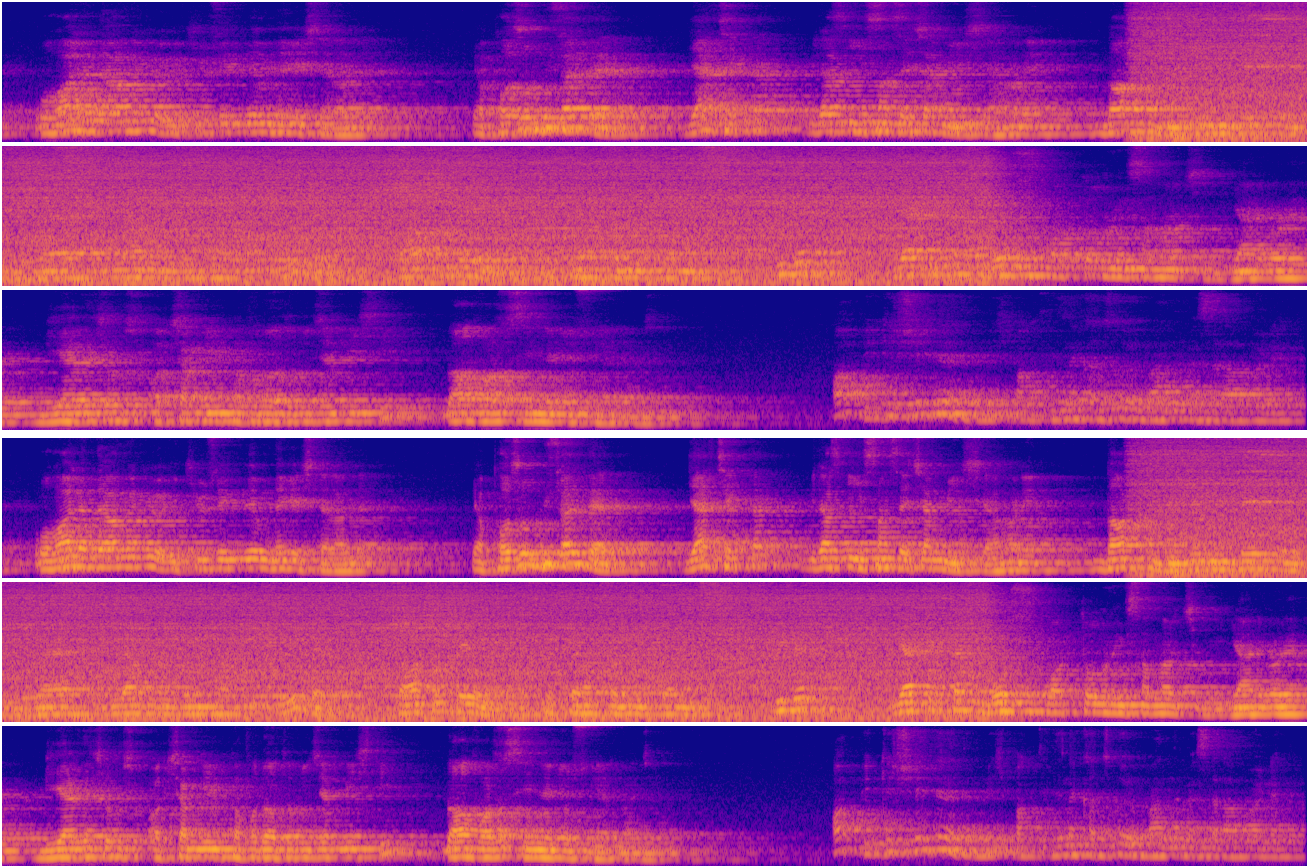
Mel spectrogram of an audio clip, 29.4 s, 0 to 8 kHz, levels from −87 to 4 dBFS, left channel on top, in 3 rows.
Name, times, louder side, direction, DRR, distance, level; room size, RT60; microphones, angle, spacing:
voice 1, 0.3-2.8 3.5-4.6 5.1-7.8 8.2-12.3 12.8-15.2 15.6-15.9 16.4-19.6 19.8-22.6 22.9-24.5, right 3 dB, 50° right, 0 dB, 0.3 m, -21 dB
sound 1, 8.4-17.2, equal, 25° right, 1.2 m, -24 dB
voice 2, 25.8-29.2, equal, 85° right, -1 dB, 0.8 m, -28 dB
4.4 x 2.8 x 4.0 m, 2.3 s
head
